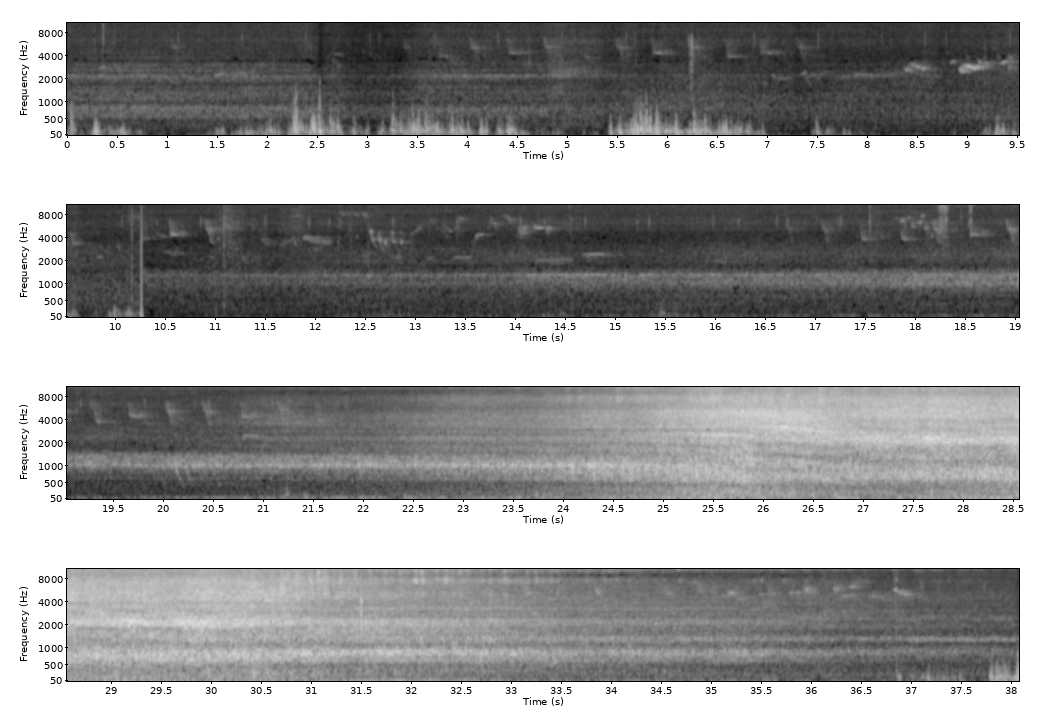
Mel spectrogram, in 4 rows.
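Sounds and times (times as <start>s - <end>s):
high train whine: 0.0s - 7.6s, 13.0s - 38.0s
train wheels rumbling on rails: 15.2s - 38.0s.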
